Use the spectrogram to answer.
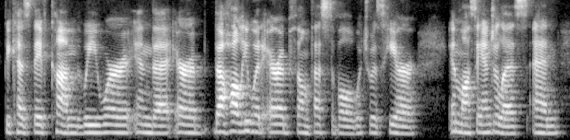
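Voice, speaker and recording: A woman's voice: deep voice, little pitch movement, normal speed, a bit bright. A woman filmmaker answering interview questions in a matter-of-fact way.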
